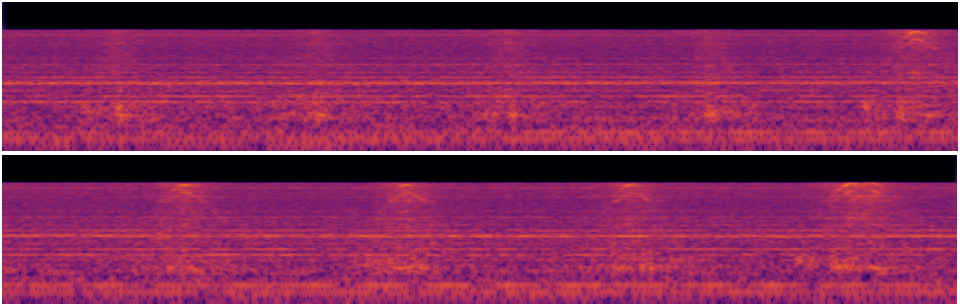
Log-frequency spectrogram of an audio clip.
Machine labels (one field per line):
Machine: slide rail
